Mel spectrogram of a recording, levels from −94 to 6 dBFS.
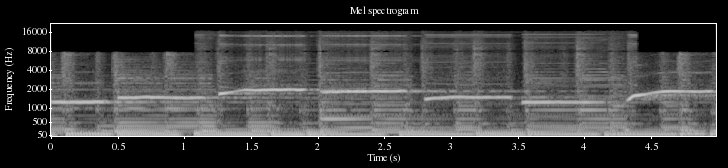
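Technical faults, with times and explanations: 1.08–4.39 s, imaging from sample-and-hold upsampling: raising 16 kHz audio to 44.1 kHz by repeating samples leaves a mirrored copy, about 16 dB down, across 8 to 16 kHz. It is heard as metallic fizz following the level. Spectrograms show an upside-down reflection above 8 kHz, and waveforms show tiny steps.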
